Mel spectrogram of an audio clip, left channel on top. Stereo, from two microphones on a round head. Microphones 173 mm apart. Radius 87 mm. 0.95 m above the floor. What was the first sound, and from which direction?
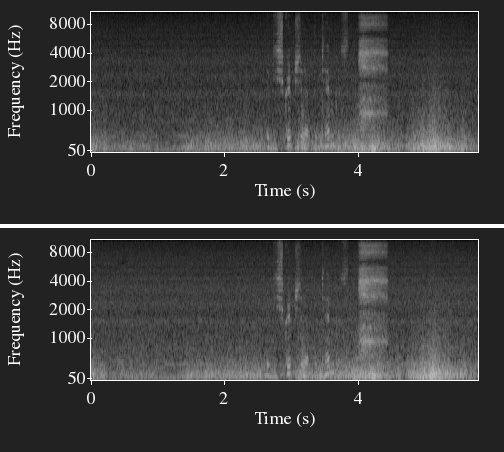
A man speaking, 15° left (ahead or behind).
